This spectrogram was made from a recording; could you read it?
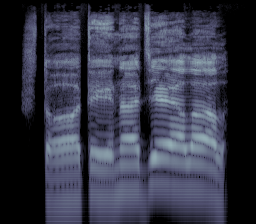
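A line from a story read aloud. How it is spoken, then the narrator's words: Yelled. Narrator (Russian): завопил Андреми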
